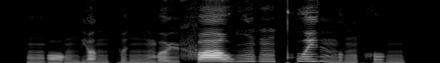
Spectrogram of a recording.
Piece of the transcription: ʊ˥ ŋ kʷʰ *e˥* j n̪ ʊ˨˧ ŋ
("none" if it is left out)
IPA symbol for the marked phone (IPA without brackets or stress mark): e˥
